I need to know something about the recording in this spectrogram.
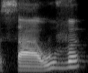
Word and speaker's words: saúva: Salúva é o u. Salva é o sal. Olha a diferença, né, de pronúncia. Saúva, salva. Em uma, o sonzinho de U é inteiriço, é forte, merece uma sílaba só para ele.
